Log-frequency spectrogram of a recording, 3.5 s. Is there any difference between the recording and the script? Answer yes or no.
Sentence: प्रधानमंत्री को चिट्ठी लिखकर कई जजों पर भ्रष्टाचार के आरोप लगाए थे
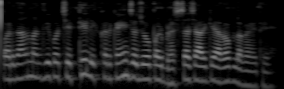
no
